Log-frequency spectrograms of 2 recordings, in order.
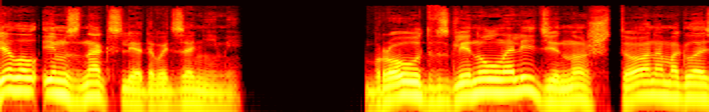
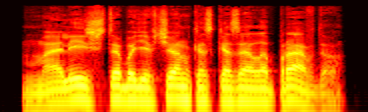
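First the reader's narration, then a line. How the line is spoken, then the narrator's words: Growl into ear. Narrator (Russian): прорычал практик в ухо Броуду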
